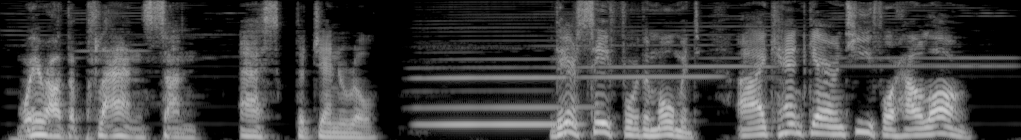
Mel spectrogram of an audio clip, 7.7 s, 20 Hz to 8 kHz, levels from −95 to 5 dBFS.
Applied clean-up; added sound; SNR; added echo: classical method Wiener filter.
